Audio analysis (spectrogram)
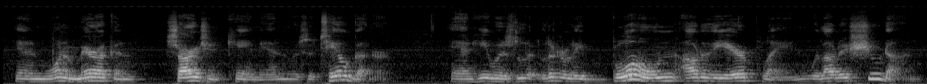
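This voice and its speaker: Audible room echo surrounds this fairly slow delivery with ordinary pitch variation. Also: man, fairly high pitch for a man. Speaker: war veteran. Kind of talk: storytelling. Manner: halting.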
